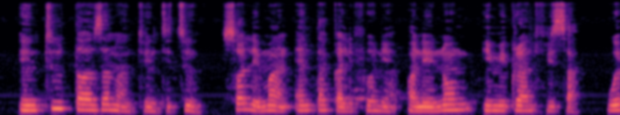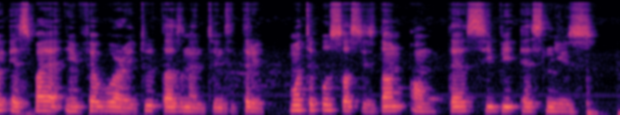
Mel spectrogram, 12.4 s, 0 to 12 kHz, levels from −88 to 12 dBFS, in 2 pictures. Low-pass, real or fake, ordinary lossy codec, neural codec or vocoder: 10.8 kHz; real; none; none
